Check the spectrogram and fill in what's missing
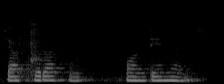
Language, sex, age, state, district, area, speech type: Goan Konkani, female, 18-30, Goa, Murmgao, rural, spontaneous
